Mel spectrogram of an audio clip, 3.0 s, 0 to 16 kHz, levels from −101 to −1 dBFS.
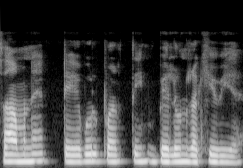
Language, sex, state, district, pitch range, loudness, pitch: Hindi, male, Jharkhand, Deoghar, 145-155 Hz, -17 LUFS, 150 Hz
